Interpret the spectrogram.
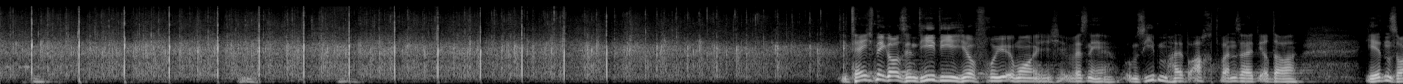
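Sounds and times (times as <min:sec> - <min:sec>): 
audience applause: 0:00.0 - 0:08.8
speech: 0:08.5 - 0:14.0.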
